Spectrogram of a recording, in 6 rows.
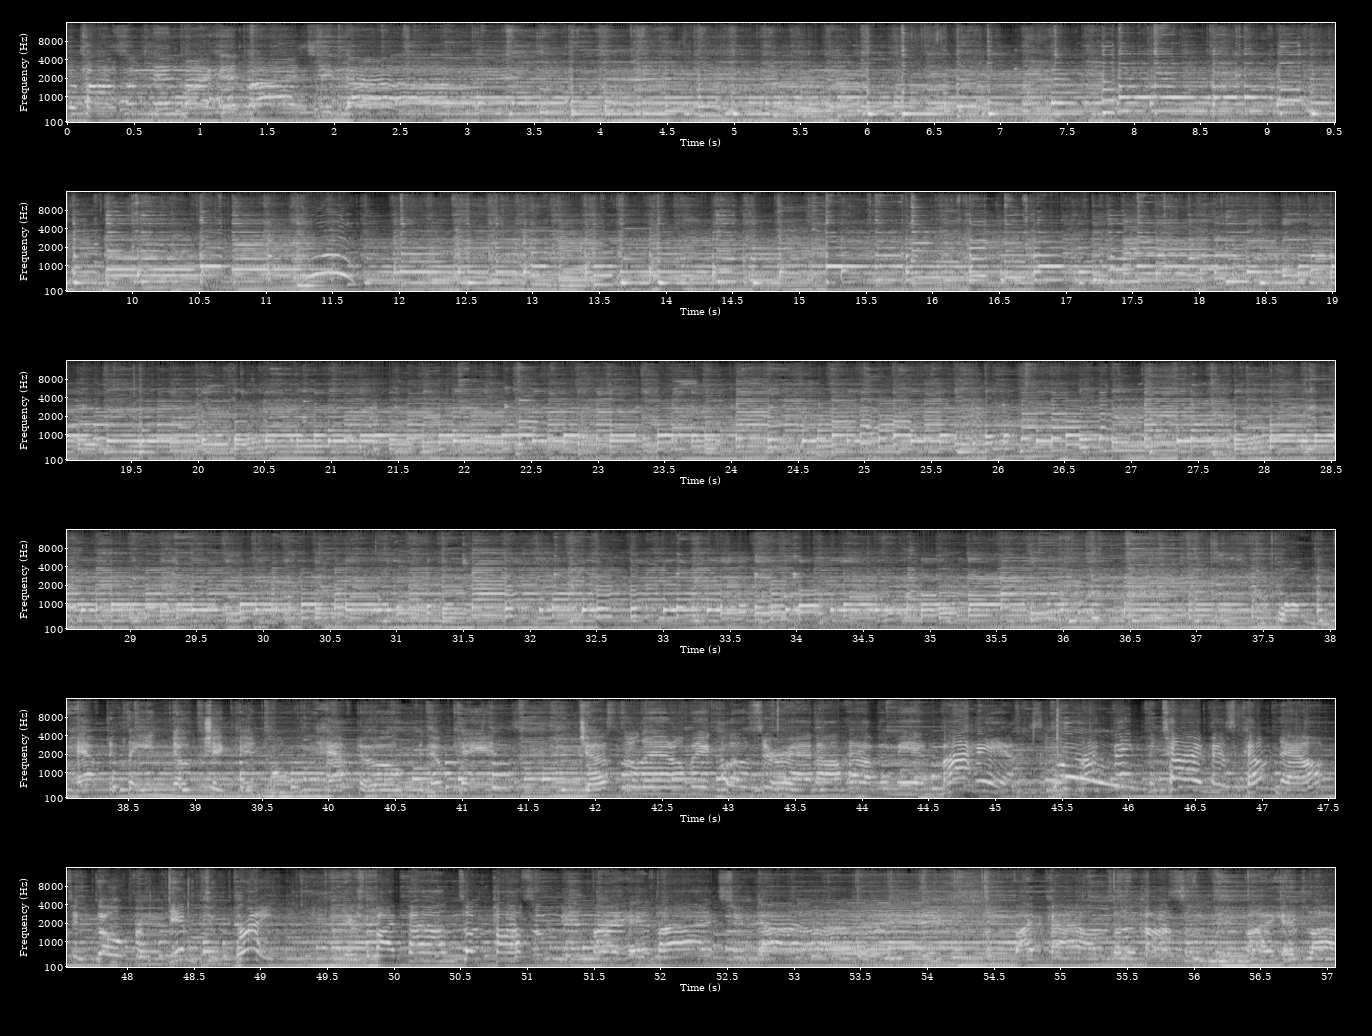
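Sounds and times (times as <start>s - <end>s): acoustic guitar: 0.0s - 57.0s
banjo: 0.0s - 57.0s
mandolin: 0.0s - 57.0s
upright bass: 0.0s - 57.0s.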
